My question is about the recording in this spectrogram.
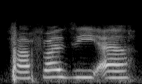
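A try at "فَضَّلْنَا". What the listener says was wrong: Just with the ayn, can you try to pronounce it from your throat? So, fafadi'a.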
